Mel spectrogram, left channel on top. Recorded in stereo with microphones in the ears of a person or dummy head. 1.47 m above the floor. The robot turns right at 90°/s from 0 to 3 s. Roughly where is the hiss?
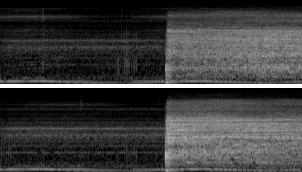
Ahead right.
